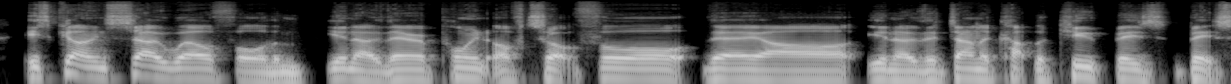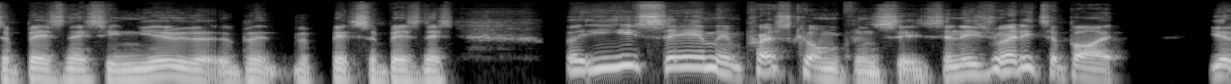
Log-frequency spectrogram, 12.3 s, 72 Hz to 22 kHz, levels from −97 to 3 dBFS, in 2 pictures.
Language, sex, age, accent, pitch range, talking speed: English, male, 40-59, British, 90-115 Hz, 230 wpm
